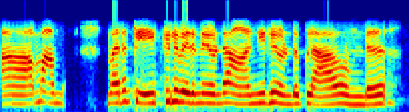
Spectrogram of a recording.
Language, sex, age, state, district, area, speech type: Malayalam, female, 18-30, Kerala, Kozhikode, rural, conversation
